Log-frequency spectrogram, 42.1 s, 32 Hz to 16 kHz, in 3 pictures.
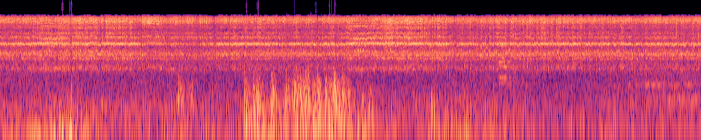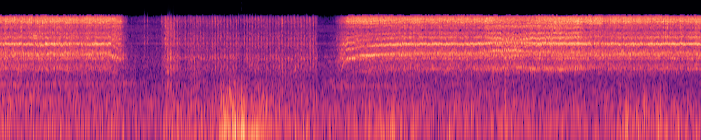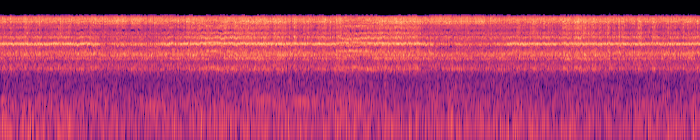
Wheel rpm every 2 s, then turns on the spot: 200, 200, 200, 200, 200, 200, 200, 200, 50, 40, 110, 200, 200, 200, 200, 200, 200, 200, 200, 200, 200.
16-20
